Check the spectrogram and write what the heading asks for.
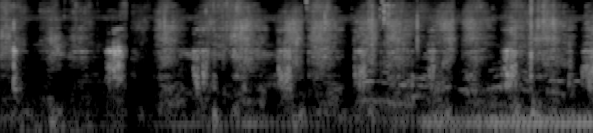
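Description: A stone roller crushing dry red chillies and seeds on a flat grinding stone, in a run of irregular short crunching and scraping strokes.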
